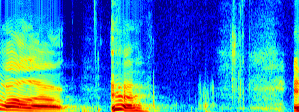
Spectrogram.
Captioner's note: coughs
